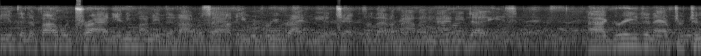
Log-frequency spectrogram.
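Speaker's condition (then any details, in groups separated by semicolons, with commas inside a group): No condition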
